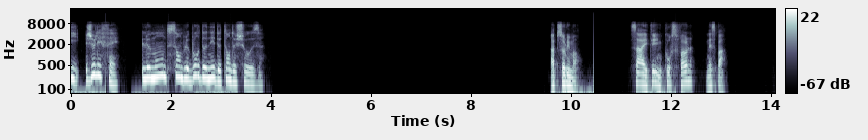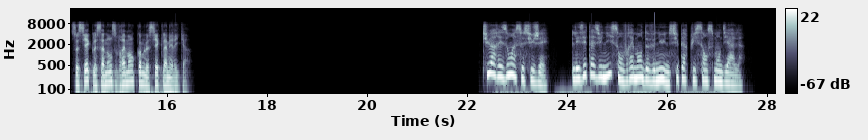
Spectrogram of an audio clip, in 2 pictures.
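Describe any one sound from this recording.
A woman speaks calmly and clearly, as if reading out.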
